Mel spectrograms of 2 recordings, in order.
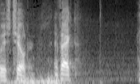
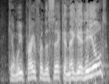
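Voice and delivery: ordinary talk, nothing marked

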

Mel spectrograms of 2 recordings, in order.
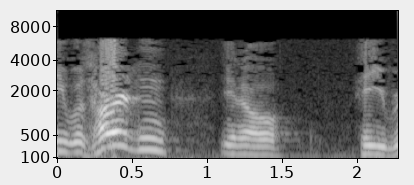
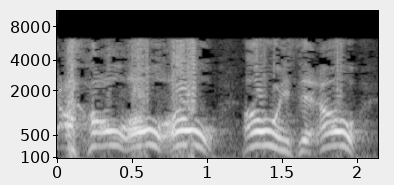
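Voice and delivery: loud, high pained oh-oh cries; mock groans of pain; 9 semitones higher, 9 dB louder, slower than usual. Husband groaning as the devil squeezes tighter, loud mock pain. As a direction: cry out as if the back pain just hit.

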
